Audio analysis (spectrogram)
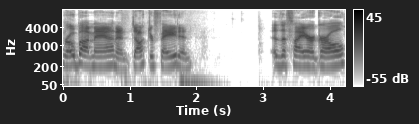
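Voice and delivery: ordinary talk, nothing marked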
